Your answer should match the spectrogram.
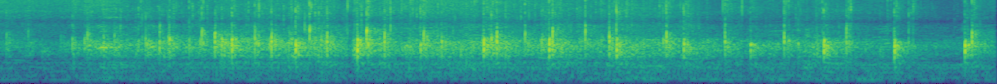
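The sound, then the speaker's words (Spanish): A live audience breaks into steady applause for those who saw the dress as blue and black. Dense overlapping claps fill the room for several seconds at a moderate level, with no one speaking over it. “Levanten la mano los que vieron eso. Un aplauso a esos.”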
